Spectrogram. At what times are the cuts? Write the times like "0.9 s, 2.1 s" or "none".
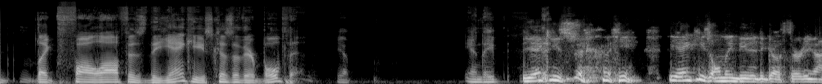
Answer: none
